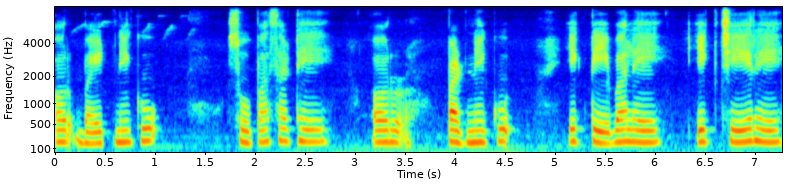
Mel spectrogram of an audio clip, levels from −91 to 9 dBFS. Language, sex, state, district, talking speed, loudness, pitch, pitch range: Hindi, female, Punjab, Kapurthala, 125 wpm, -17 LUFS, 195 Hz, 190-205 Hz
